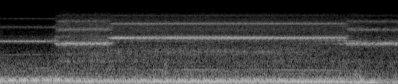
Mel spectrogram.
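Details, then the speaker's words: Modded SN95/New Edge Mustang GT V8, converted from automatic to manual, idling: shrill, steady whine stepping between pitches, traced to the clutch throwout bearing; clutch still engages. "What was that? That's the clutch."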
